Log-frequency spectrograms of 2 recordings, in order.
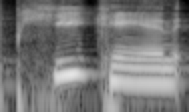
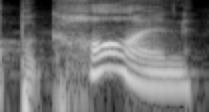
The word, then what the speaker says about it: pecan: does say here uh according to these findings pecan is favored pronunciation on the east coast while pecan is said in parts of texas oklahoma louisiana and mississippi nice okay it sounds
